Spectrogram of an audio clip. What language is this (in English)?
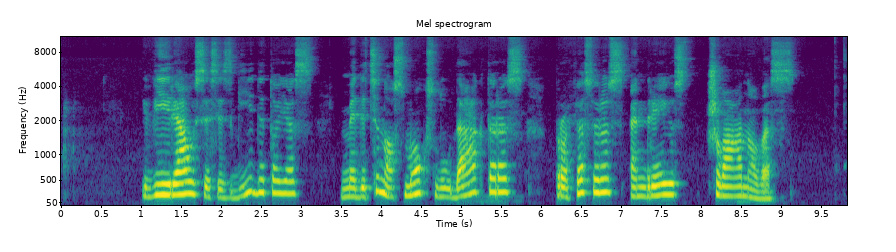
Lithuanian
